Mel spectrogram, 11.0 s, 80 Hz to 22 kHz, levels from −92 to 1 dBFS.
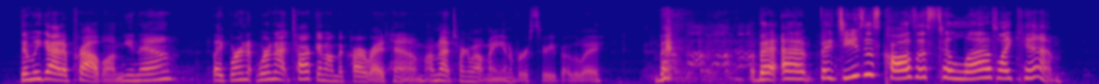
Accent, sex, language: American, female, English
